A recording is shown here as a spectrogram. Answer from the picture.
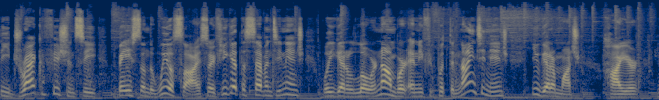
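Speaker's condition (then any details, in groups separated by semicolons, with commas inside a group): No condition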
